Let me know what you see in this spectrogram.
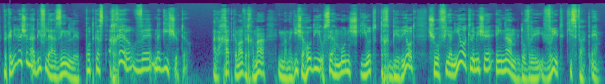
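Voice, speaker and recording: A man with an Israeli accent hosts a podcast, reading scripted narration in an articulate, explanatory way. His mid-pitched voice has a rough, husky edge and moves with lively intonation. The sound is dry, with very little room in it. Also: no echo. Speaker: podcast host.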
